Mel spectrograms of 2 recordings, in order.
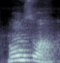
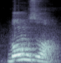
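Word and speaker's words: bonsoir: similarly ബോസ്വാ ബോസ്വാ ബോസ്വാ ഇതിന്റെ ഇത് അങ്ങനെയാണ് ഇതിന്റെ പ്രൊനൗൺസിയേഷൻ ബോസ് ബോസ്വാ അപ്പ ഇതിന്റെ മീനിങ് എന്താണ്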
